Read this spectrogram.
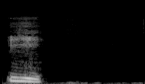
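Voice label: "i hosszu", Hungarian pronunciation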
